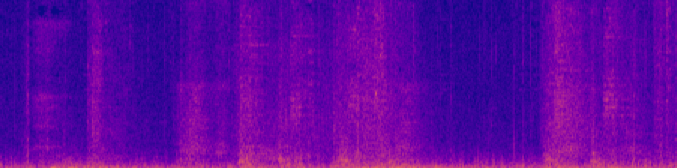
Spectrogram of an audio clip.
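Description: Heavy hits thud with a low rumble.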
